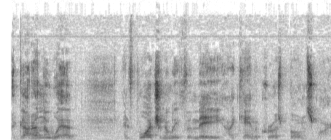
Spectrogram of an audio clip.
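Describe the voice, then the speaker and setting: Noticeable background noise sits behind this voice. A man talks at a moderate pace. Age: 60s. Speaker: hip replacement patient. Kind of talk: personal testimony.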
